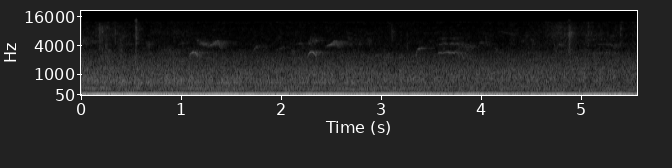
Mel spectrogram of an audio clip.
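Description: Birds chirping, about half a dozen short calls, mostly in the first part, over a steady low rumble.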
